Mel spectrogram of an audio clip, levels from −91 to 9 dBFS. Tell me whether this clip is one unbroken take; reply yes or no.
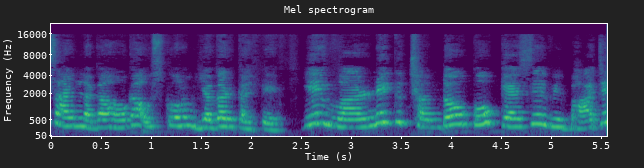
no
